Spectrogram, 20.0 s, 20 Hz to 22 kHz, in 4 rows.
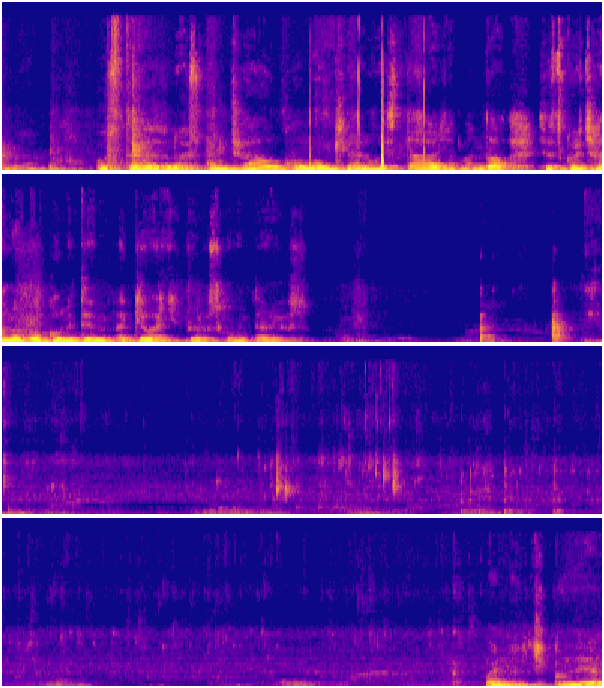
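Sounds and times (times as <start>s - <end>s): water running from a tap: 9.8s - 20.0s.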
